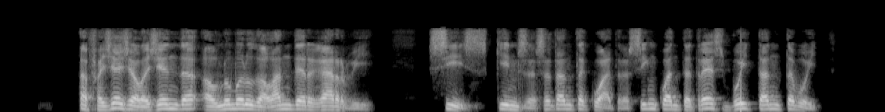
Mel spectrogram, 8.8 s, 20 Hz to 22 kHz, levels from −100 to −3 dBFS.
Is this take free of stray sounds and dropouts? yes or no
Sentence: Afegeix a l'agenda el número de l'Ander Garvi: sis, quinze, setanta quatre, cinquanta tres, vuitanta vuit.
yes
